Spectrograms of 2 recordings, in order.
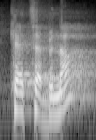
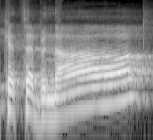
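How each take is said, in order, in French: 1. La voyelle finale est courte. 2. La voyelle finale est longue. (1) "c'est katabna sans la prolongation" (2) "avec la prolongation"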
